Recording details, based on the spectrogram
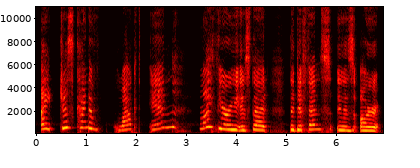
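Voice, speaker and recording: Storybook teenage boy, played by a woman: very high, animated, hesitant, excitable and stubborn. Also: exaggerated voice.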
